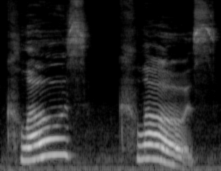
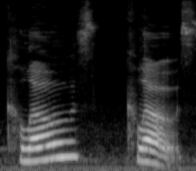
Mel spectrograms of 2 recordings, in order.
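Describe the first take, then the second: No difference in how they are said.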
